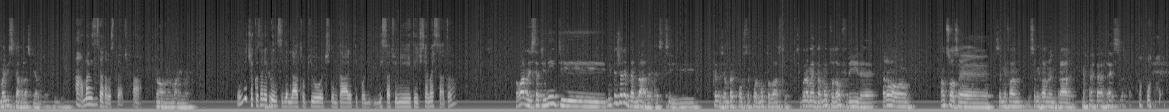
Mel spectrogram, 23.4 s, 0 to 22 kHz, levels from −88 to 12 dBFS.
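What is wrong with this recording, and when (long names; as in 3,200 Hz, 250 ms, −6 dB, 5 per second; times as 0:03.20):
surface crackle 400 per second −28 dBFS
mains hum 50 Hz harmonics 5 −27 dBFS
0:15.65: click −12 dBFS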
